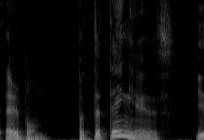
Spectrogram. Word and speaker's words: 앨범: Album in Korean is 앨범. It's 앨범.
